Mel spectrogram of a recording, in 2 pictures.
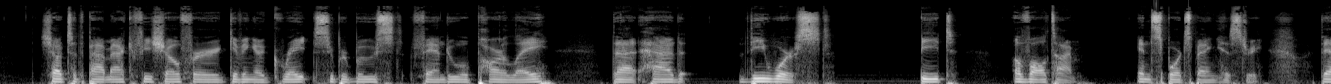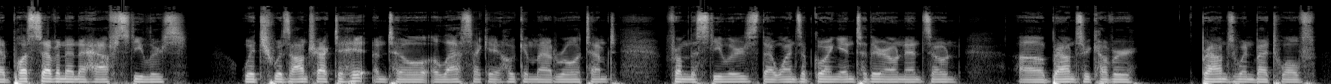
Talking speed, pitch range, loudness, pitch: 155 wpm, 110-125 Hz, -17 LUFS, 115 Hz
